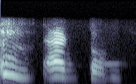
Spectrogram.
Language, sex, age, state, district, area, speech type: Bengali, female, 60+, West Bengal, Paschim Bardhaman, rural, conversation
